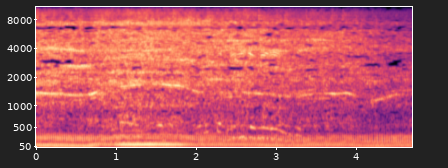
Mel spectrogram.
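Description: Hero Honda motorcycle's single-cylinder four-stroke engine pulling away under the load of three riders. It revs up about a second in, then runs steadily and eases off slightly as the bike moves away.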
